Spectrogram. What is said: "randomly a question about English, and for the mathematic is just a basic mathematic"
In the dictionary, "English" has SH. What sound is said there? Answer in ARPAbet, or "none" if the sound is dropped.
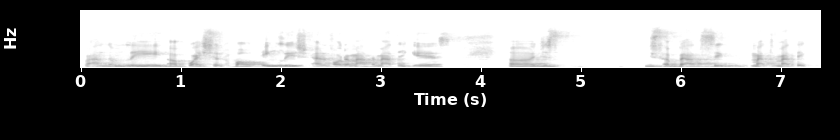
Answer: SH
